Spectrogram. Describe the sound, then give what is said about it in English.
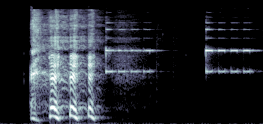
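A timer alarm goes off loudly: a quick run of bright electronic beeps, then a ringing tone that fades and sounds again a moment later. No one speaks. “fuck that timer.”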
